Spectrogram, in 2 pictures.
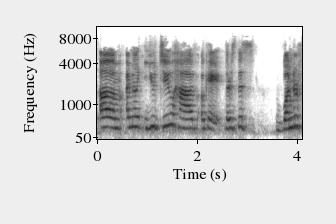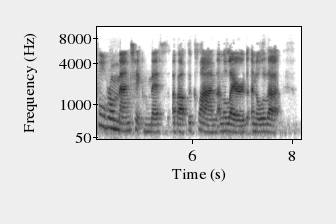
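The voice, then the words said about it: Slips into a Scottish brogue. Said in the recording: “I'm starting to slip into a brogue.”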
